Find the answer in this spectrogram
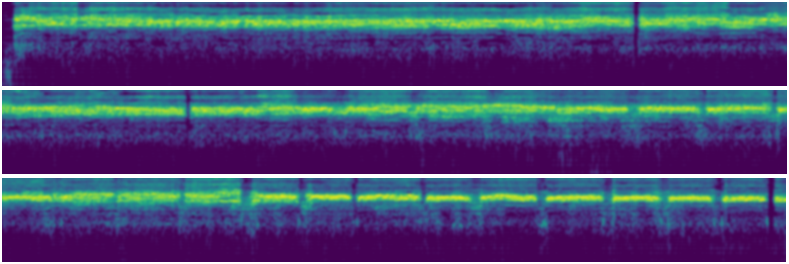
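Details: Begging from three hungry young birds: an unbroken, piercing high squeal of overlapping cheeps, loud and steady, shifting slightly in pitch near the end.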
